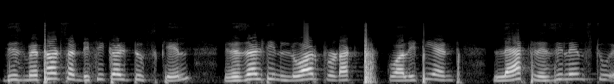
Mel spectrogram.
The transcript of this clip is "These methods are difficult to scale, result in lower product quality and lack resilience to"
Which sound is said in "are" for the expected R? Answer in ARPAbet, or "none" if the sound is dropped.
R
